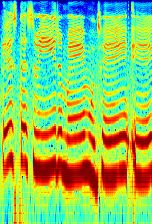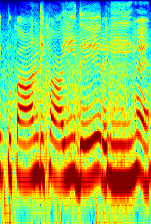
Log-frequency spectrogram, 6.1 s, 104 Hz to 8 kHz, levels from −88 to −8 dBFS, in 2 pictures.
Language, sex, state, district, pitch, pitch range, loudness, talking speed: Hindi, female, Madhya Pradesh, Katni, 275 Hz, 255-290 Hz, -9 LUFS, 100 wpm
